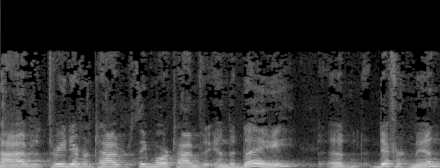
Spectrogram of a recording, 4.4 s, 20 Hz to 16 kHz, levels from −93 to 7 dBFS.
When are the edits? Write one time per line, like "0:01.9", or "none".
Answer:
0:03.2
